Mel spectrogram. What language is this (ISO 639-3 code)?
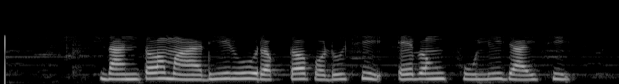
ori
